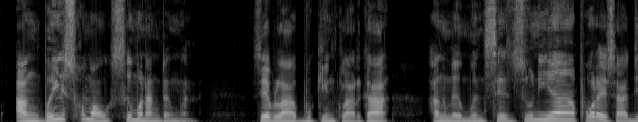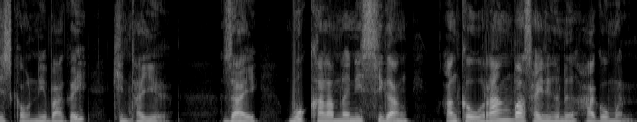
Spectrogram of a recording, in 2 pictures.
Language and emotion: Bodo, surprised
